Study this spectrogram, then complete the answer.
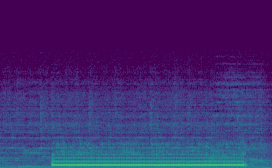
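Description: A telephone dialing a number sounds one steady electronic two-pitch key tone, held for about two seconds, clear and isolated against a quiet background.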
